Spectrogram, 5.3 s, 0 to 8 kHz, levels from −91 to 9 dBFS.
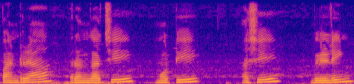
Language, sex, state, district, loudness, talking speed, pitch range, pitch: Marathi, female, Maharashtra, Mumbai Suburban, -15 LUFS, 65 wpm, 185-255 Hz, 200 Hz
